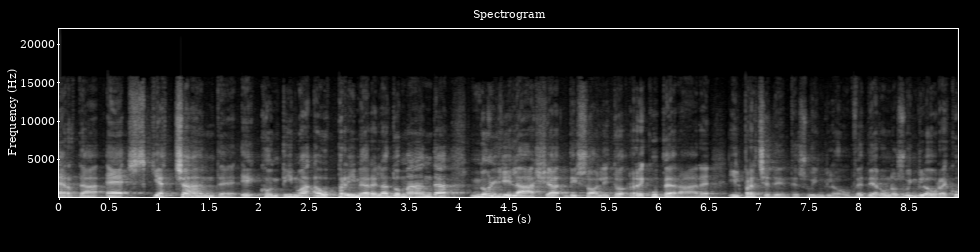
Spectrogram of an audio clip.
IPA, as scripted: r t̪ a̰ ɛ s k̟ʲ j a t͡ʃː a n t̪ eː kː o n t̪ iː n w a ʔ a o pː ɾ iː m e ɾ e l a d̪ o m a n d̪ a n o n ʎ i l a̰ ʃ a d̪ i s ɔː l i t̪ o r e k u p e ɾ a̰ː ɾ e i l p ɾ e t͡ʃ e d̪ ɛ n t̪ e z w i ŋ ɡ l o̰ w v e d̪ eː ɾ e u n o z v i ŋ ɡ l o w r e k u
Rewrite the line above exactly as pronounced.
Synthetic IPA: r t̪ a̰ ɛ s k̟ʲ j a t͡ʃː a n t̪ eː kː o n t̪ iː n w a ʔ a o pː ɾ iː m e ɾ e l a d̪ o m a n d̪ a n o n ʎ i l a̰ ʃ a d̪ i s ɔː l i t̪ o r e k u p e ɾ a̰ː ɾ e i l p ɾ e t͡ʃ e d̪ ɛ n t̪ e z w i ŋ ɡ l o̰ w v e d̪ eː ɾ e u n o z w i ŋ ɡ l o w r e k u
